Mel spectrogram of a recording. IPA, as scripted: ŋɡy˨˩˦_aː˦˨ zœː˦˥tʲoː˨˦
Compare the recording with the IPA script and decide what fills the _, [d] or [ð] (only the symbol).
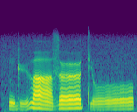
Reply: ð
